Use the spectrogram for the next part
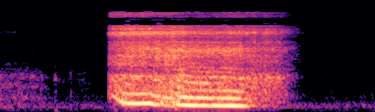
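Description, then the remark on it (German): A single loud nose blow, about a second long: a rushing, breathy honk with a faint whistling tone that slides lower, then quiet. Nobody speaks. “Im Moment eben Nase putzen.”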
